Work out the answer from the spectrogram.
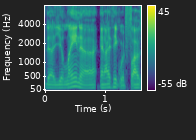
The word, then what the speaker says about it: Yelena: He said Yelena, and I think I would say Floch too.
